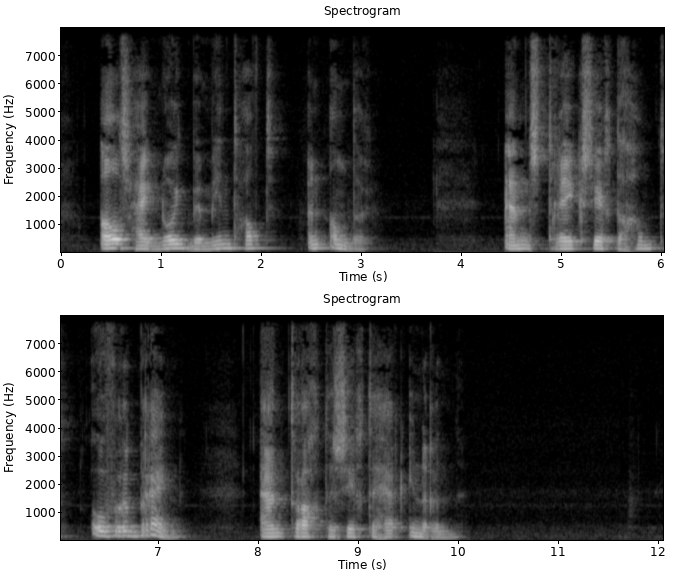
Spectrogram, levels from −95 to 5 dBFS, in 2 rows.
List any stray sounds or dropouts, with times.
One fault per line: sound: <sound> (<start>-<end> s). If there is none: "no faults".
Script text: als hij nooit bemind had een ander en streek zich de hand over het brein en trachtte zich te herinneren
no faults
